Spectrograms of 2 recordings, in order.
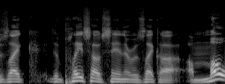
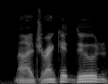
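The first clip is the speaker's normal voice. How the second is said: ordinary delivery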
